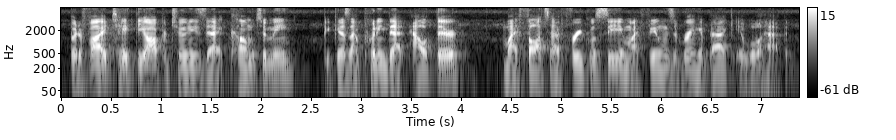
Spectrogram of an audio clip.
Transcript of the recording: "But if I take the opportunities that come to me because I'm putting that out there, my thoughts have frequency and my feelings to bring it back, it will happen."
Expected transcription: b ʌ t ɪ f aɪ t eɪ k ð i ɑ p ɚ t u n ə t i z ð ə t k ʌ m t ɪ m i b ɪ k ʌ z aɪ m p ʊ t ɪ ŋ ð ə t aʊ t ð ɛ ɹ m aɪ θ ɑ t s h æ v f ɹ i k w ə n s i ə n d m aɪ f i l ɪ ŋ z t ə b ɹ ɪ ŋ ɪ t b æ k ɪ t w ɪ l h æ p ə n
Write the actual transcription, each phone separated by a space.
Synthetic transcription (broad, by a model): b ʌ t ɪ f aɪ t eɪ k ð i ɑ p ɚ t u n ə t i z ð ə t k ʌ m t ɪ m i b ɪ k ʌ z aɪ m p ʊ t ɪ ŋ ð ə t aʊ t ð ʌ ɹ m aɪ θ ɑ t s h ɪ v f ɹ i k w ə n s i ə n m aɪ f i l ɪ ŋ z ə b ɹ ɪ ŋ ɪ t b æ k ɪ t w ɪ l h æ p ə n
